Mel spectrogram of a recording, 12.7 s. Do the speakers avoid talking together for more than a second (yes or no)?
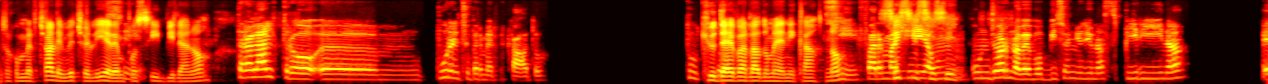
no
